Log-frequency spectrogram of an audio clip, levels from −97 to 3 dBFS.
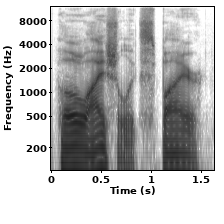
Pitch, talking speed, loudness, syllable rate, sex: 90 Hz, 145 wpm, -16 LUFS, 4.3 syllables/s, male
